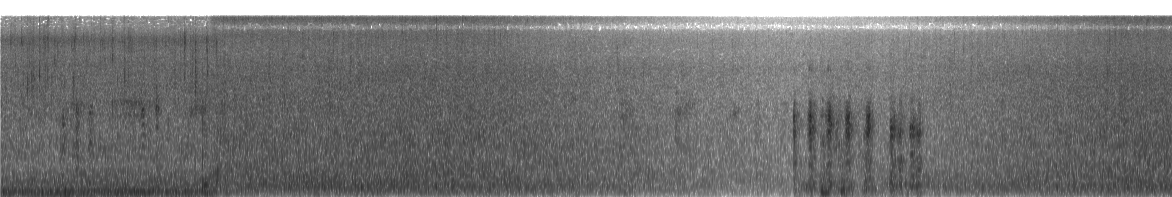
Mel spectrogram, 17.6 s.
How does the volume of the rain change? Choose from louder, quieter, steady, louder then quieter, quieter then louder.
quieter then louder.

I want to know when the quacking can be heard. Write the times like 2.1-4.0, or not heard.
0.8-3.1, 11.8-13.8.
